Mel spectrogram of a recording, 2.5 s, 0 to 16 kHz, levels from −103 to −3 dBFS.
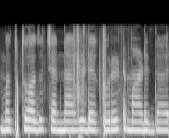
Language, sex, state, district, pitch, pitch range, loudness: Kannada, female, Karnataka, Bidar, 235 Hz, 230-245 Hz, -16 LUFS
